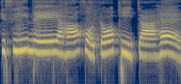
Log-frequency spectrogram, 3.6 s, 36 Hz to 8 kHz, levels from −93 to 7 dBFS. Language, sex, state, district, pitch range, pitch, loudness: Hindi, male, Madhya Pradesh, Dhar, 255-295 Hz, 270 Hz, -12 LUFS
